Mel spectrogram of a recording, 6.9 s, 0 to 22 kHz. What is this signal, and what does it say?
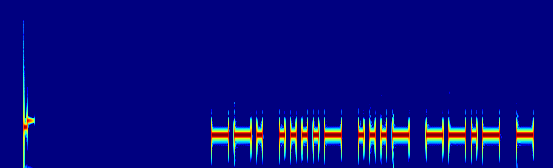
Morse code, heard as a keyed tone, about 17 wpm, 700 Hz. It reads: G4VQT
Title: DXCC-100 Call Signs - 5 Characters - 17wpm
